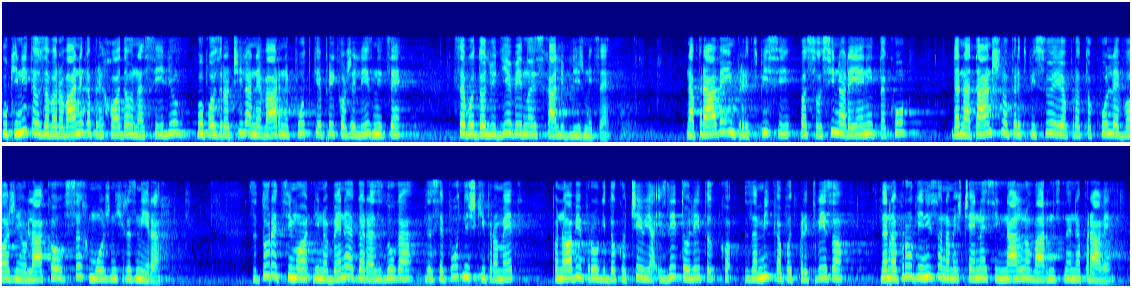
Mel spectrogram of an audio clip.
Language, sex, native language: Slovenian, female, Slovenian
